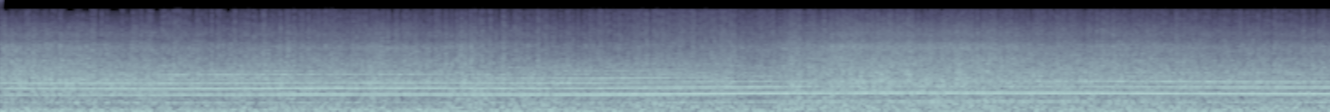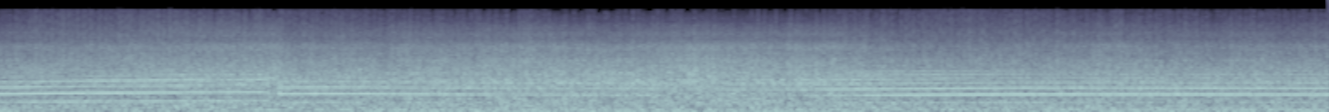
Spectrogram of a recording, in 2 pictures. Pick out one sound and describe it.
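Wind roars loudly past the rider.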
